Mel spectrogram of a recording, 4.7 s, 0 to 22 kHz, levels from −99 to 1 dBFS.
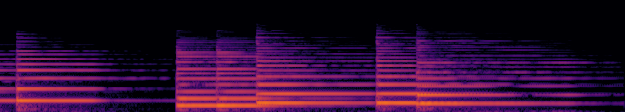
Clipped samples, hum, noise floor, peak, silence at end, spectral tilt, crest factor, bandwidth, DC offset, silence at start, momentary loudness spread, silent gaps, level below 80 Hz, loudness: under 0.1%; none; -67 dBFS; -24 dBFS; 0.35 s; -6.5 dB/octave; 14 dB; 7 kHz; under 0.1%; 0 s; 18 LU; none; -76 dBFS; -38 LUFS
